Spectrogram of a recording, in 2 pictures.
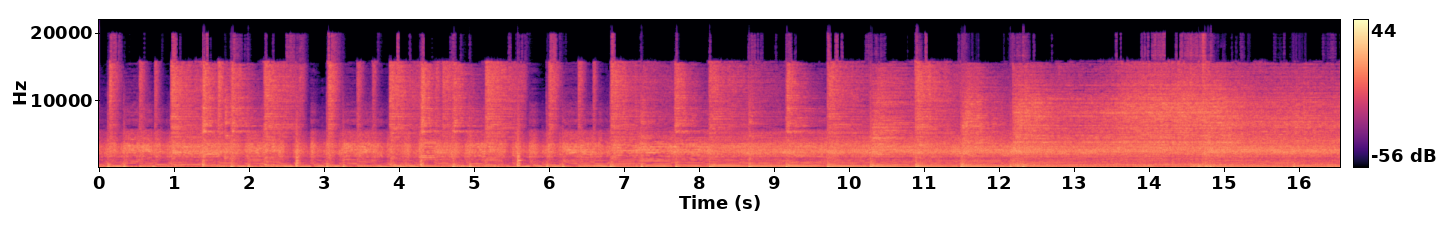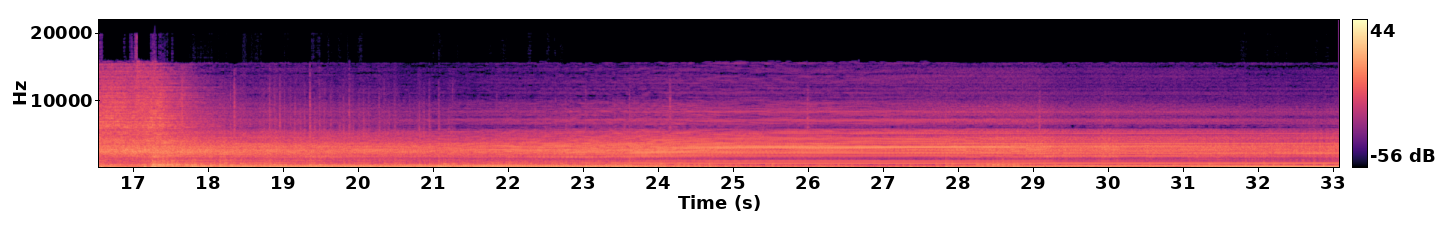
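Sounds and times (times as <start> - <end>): distorted electric guitar: 0.0 - 33.0
heavy rock band music: 0.0 - 33.0
cymbal wash: 0.2 - 31.2
steady high tone: 9.6 - 30.5.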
